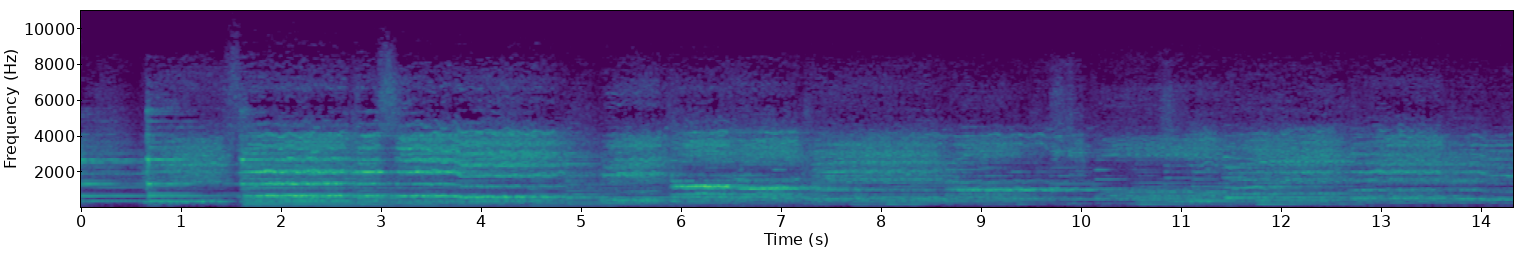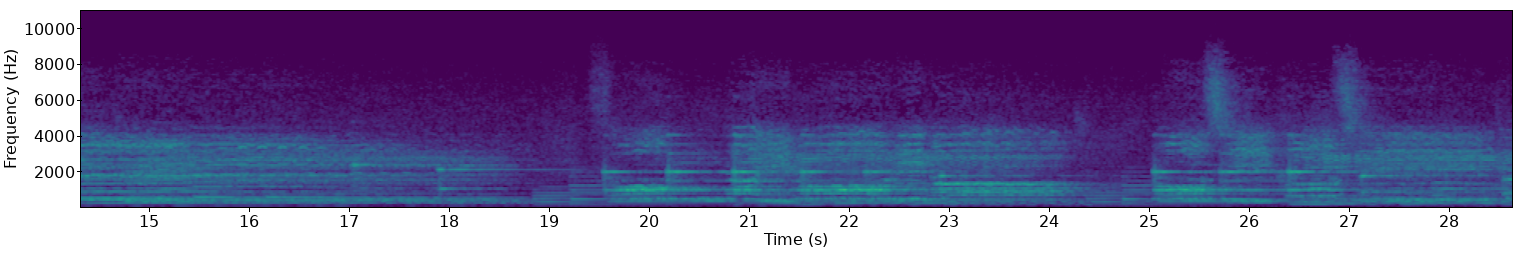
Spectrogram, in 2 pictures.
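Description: A choir singing in long held chords, with short breaks between phrases about a second and a half in, and again near 19 and 24 seconds.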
